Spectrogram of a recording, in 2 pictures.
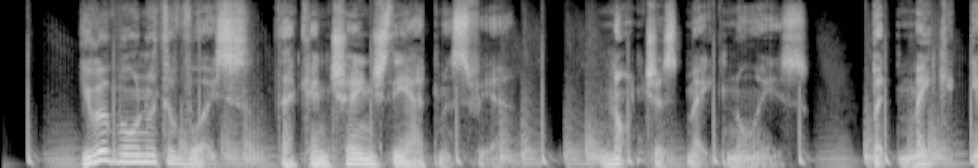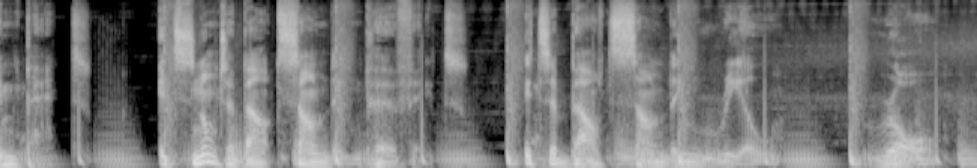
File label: Corporate AD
